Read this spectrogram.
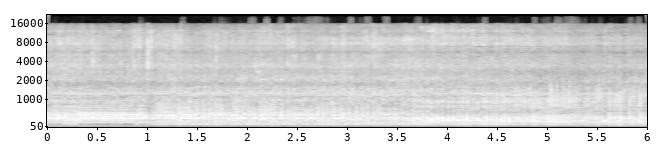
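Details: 2003 Murray single-stage two-stroke snowblower, unrun 5 years and previously leaking gas, revved up clearing snow: buzzy, steady pitch with no sputter, surging or misfire. Runs healthy under load after priming and starting first pull.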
